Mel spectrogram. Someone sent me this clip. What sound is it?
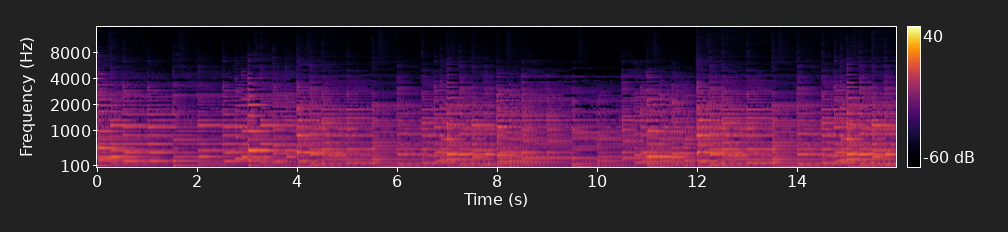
Piano Chord Progression (F - 120 BPM)
Smooth melodic chord progression. Key: F, 120 BPM. Perfect for all cinematic music styles.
